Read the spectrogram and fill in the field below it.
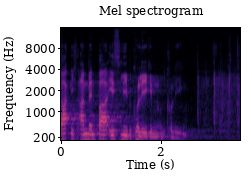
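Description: A young man speaks formally into a microphone.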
